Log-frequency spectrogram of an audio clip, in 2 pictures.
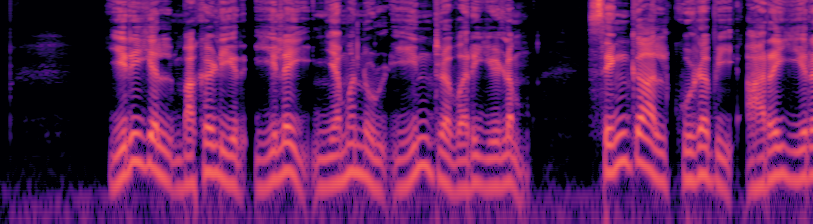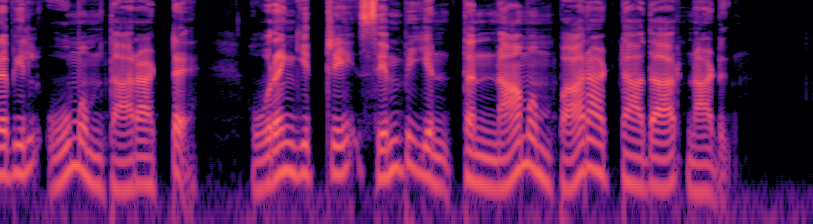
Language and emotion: Tamil, neutral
